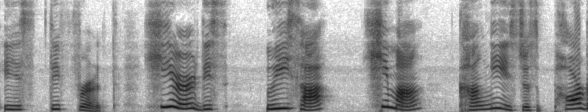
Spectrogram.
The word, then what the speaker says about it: 의: First, if this 의 with this 이응 comes at the beginning of the syllable, as used as a first syllable of the word, then this 의 is clearly pronounced like 의사.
